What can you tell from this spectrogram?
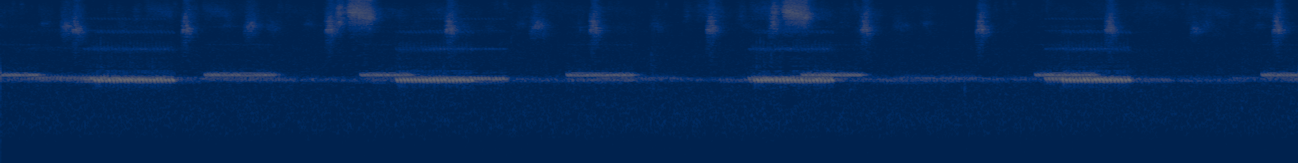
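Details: Warm summer night in Bulgaria, crickets calling from the grass: continuous high-pitched trilling that swells into louder bursts about once a second, layered voices of more than one insect, faint sharp clicks on top, otherwise quiet.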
